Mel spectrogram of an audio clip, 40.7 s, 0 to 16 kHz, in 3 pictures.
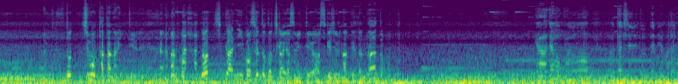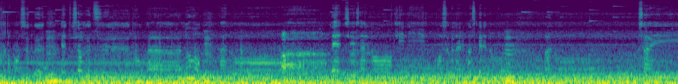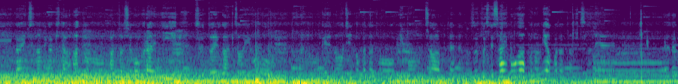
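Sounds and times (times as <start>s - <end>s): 
kei van engine droning while driving: 0.0s - 40.6s
road noise: 0.0s - 40.6s
speech: 1.3s - 8.1s, 10.8s - 11.4s, 14.6s - 15.8s, 20.2s - 21.3s, 35.7s - 39.3s
laughter: 3.1s - 4.2s.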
